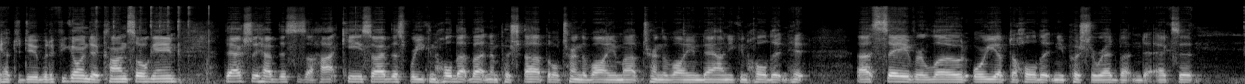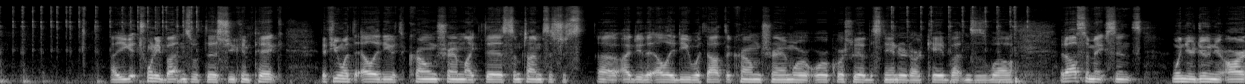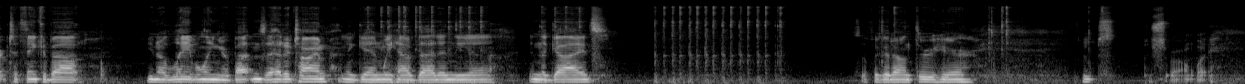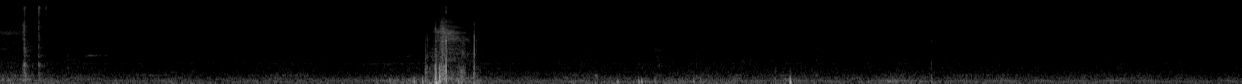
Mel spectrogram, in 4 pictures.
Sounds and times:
Speech: 0.0s - 12.1s, 13.5s - 25.8s, 26.4s - 31.1s, 33.4s - 34.7s, 35.7s - 37.2s
Inside, small room: 0.0s - 49.7s
Typewriter: 12.4s - 14.5s, 31.4s - 32.8s.

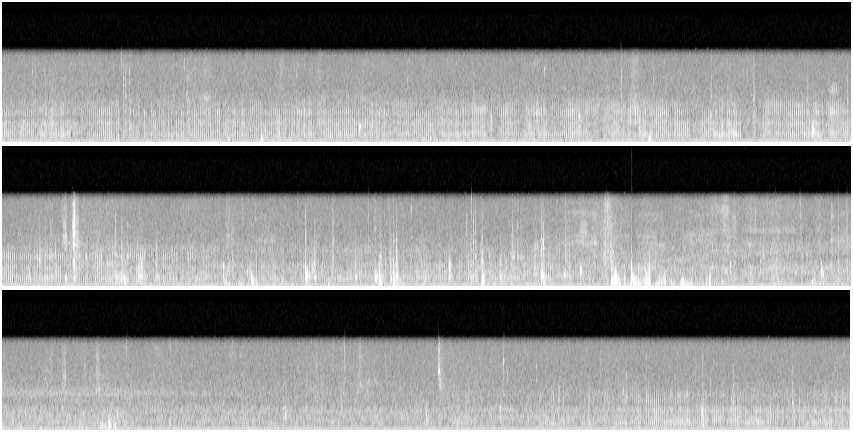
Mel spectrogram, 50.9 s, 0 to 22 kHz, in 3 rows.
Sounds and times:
Purr: 0.0s - 50.9s.

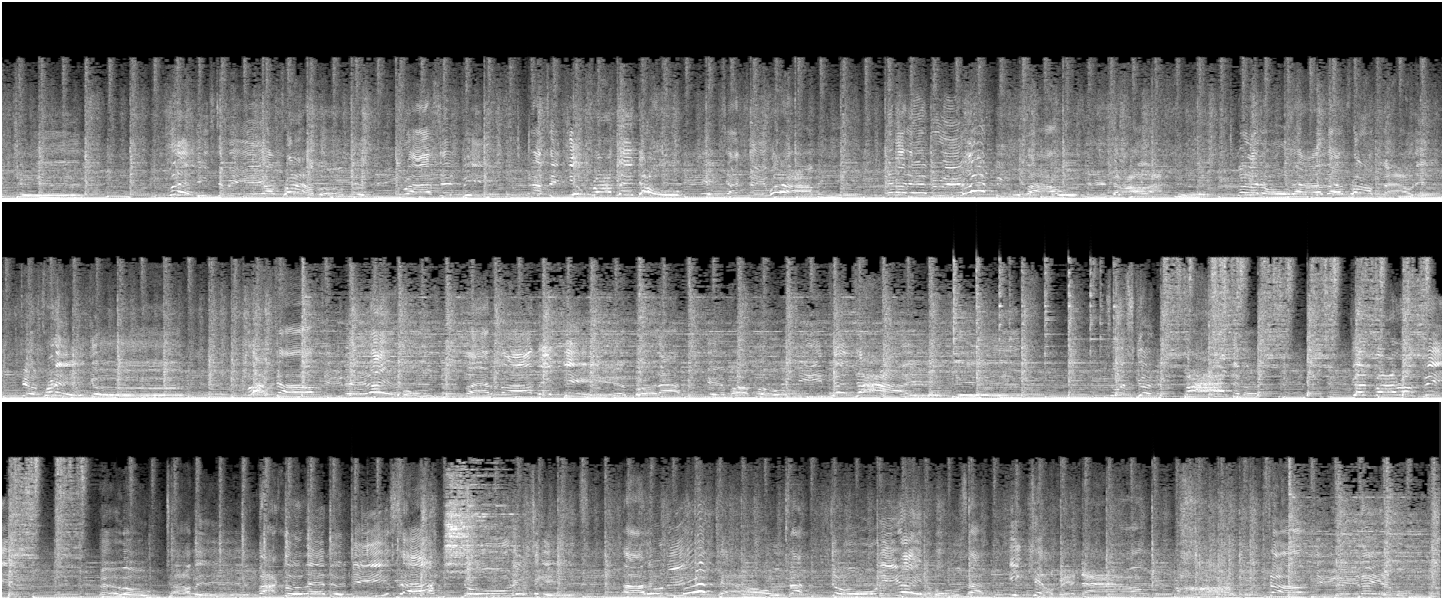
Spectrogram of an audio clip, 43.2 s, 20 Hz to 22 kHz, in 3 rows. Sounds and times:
Music: 0.0s - 43.1s.

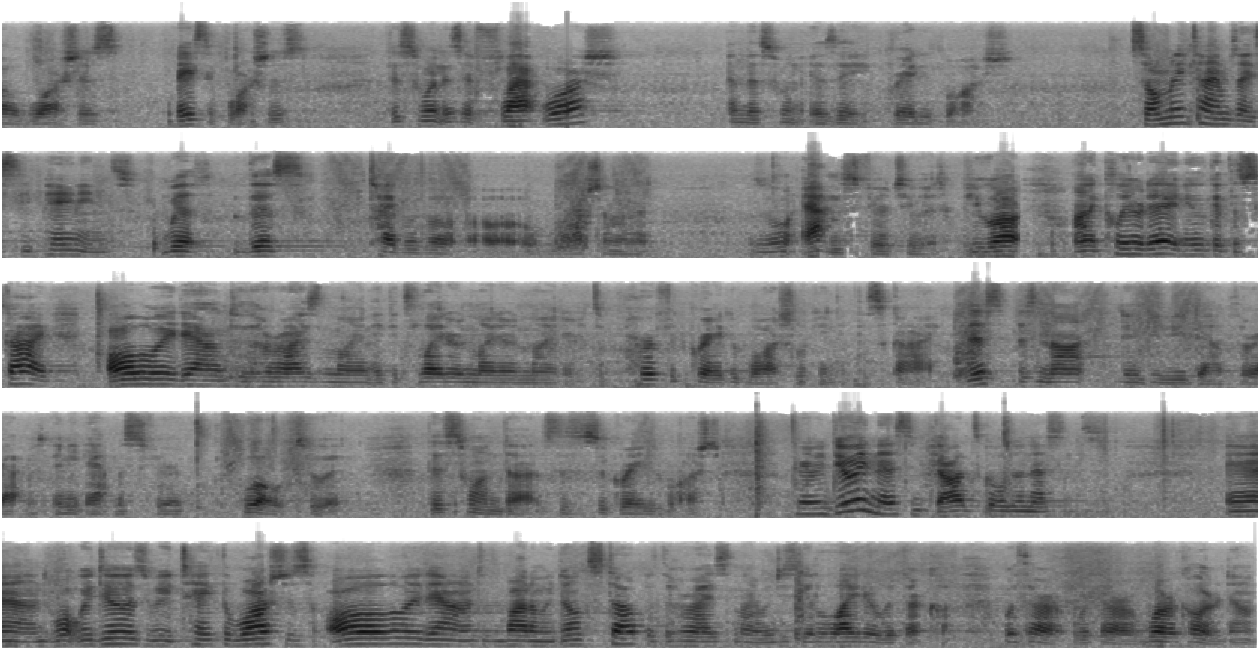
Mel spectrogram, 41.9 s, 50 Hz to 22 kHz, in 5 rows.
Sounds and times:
Speech: 0.0s - 4.2s, 4.8s - 6.8s, 7.6s - 12.8s, 13.4s - 32.6s, 33.3s - 41.8s
Inside, small room: 0.0s - 41.8s.

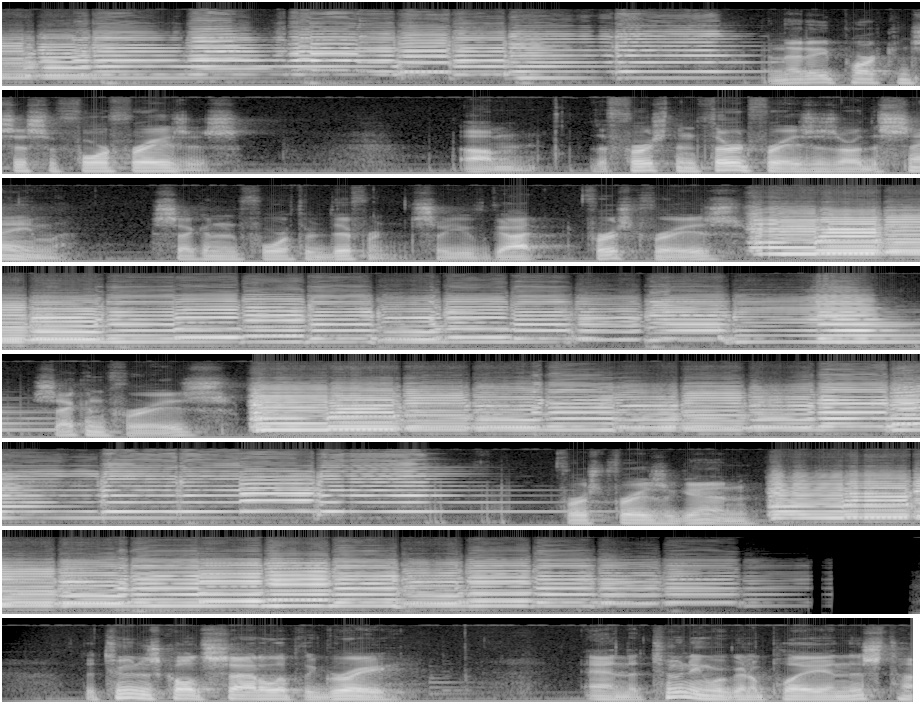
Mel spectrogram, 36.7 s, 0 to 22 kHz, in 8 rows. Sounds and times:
Violin, fiddle: 0.0s - 3.8s, 12.9s - 18.6s, 19.6s - 25.8s, 26.8s - 31.7s
Speech: 3.8s - 5.9s, 6.9s - 12.9s, 18.6s - 19.6s, 25.8s - 26.8s, 32.6s - 34.2s, 35.0s - 36.6s.

